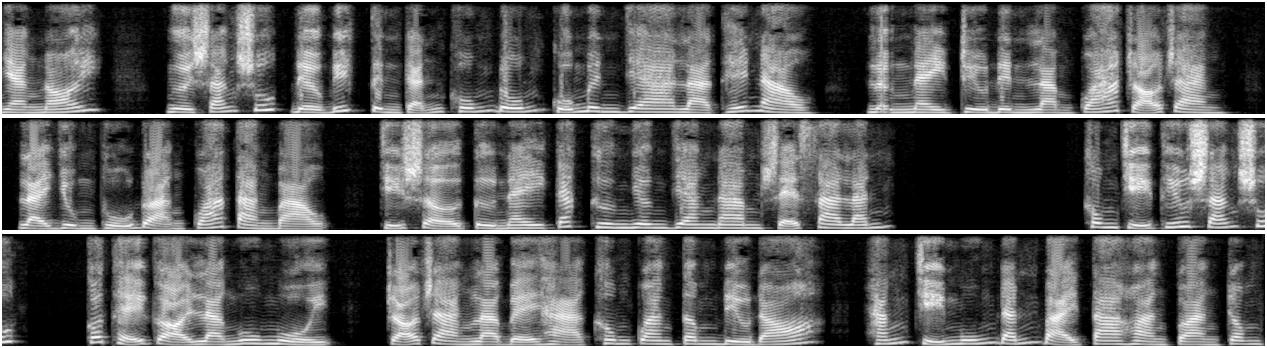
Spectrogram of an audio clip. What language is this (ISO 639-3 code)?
vie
